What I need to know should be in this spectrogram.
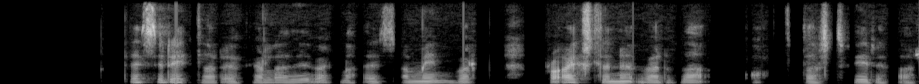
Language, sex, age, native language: Icelandic, female, 60-69, Icelandic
